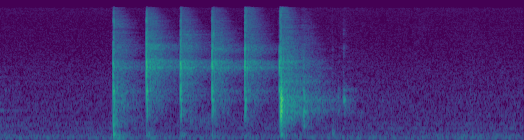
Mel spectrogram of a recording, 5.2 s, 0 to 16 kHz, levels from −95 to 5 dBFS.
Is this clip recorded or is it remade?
recorded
